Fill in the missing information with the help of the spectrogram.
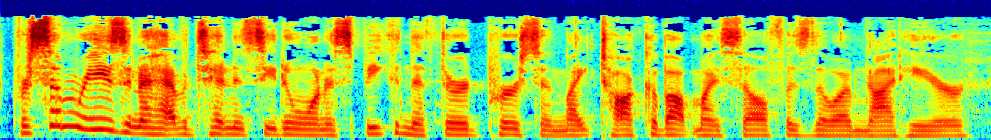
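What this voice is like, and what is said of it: Voice sounds a little sick. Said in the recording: “I don't know if y'all can hear it in my voice, but I'm a little under the weather.”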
